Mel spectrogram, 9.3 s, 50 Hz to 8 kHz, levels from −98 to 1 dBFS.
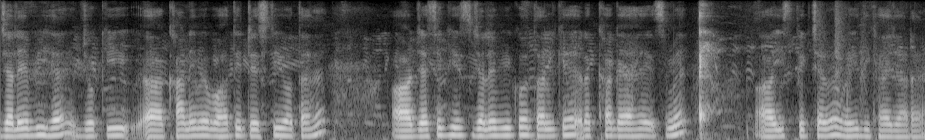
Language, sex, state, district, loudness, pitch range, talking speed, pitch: Hindi, male, Bihar, Saran, -23 LUFS, 140-155 Hz, 205 wpm, 145 Hz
